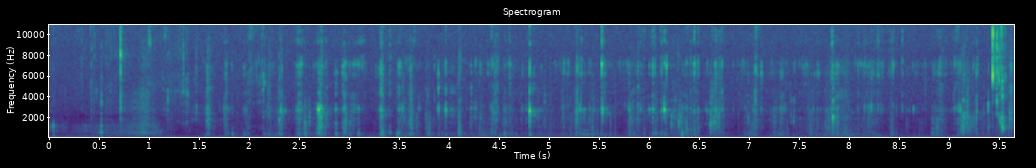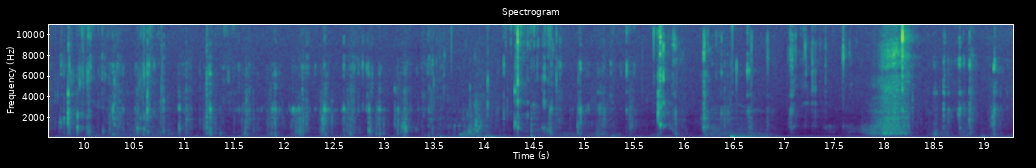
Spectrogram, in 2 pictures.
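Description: Close-miked chewing of a mouthful of tteokbokki, with many small sharp mouth clicks. A low thump comes near the end.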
